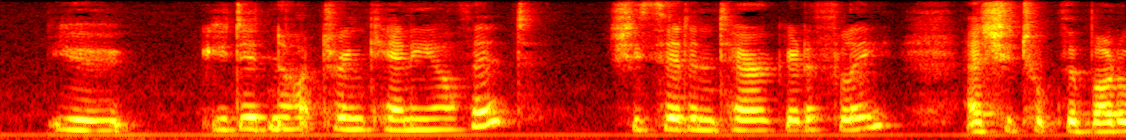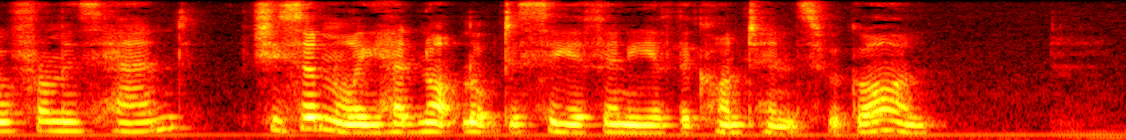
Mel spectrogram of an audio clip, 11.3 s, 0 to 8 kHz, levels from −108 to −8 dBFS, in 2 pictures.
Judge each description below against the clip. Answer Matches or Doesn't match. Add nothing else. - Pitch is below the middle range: Doesn't match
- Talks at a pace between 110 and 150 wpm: Doesn't match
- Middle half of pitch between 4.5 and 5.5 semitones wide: Matches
